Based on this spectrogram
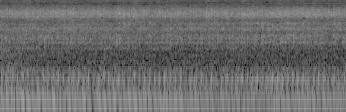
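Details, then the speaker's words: Ford Explorer a few minutes after STP engine flush and Castrol Edge oil change, idling loud with a pulsing low clatter about three times a second; rattle settling, owner attributes it to dirty oil. "So you can still hear it's pretty loud, but it definitely settled down."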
